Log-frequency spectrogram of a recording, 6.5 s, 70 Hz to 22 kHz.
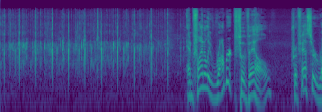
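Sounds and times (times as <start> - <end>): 
louder closer claps at an even rhythm: 0.0 - 3.8
audience applause: 0.0 - 3.9
speech: 3.7 - 6.4.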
